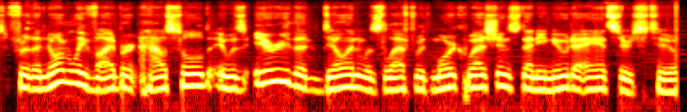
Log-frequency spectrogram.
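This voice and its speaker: A man's voice: mid-range voice, a little mellow, dry recording. Casual sweary man reading aloud. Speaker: amateur fan fiction reader.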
